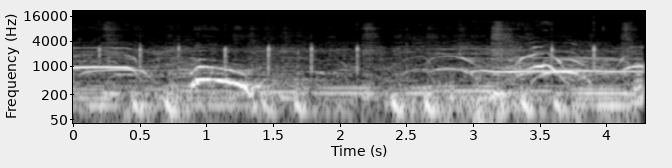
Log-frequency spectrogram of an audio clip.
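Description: Crowd cheering and whooping at a parkour competition at the CNE, with excited shouts and scattered cries rising over steady crowd noise, and a voice calling out close by.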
